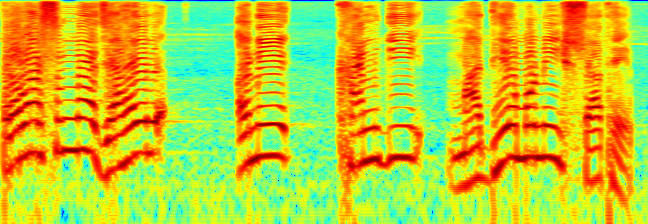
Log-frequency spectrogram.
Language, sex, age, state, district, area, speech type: Gujarati, male, 45-60, Gujarat, Junagadh, urban, spontaneous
